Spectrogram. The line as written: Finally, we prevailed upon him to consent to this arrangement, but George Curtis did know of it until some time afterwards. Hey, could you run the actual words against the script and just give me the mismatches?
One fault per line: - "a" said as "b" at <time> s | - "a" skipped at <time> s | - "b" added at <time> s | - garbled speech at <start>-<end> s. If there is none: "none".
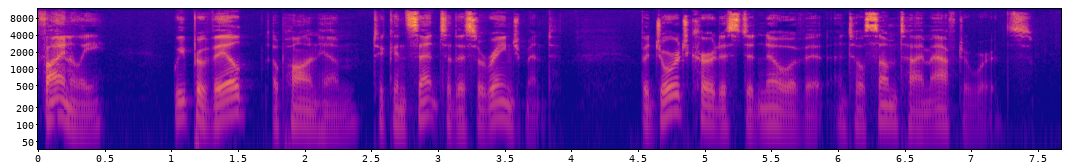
none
